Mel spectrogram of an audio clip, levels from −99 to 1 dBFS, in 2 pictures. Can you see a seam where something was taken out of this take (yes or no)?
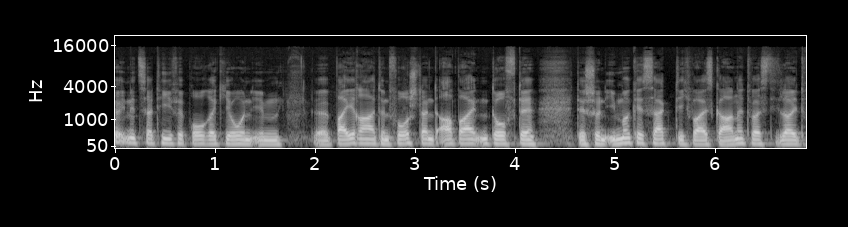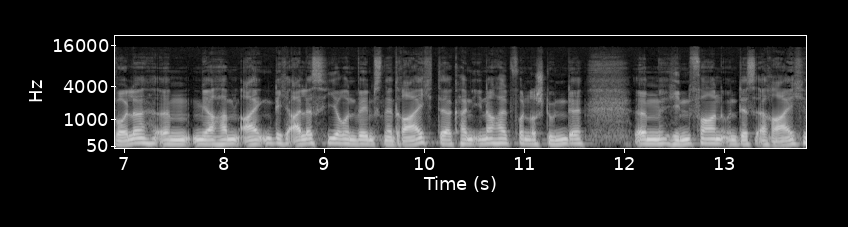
no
